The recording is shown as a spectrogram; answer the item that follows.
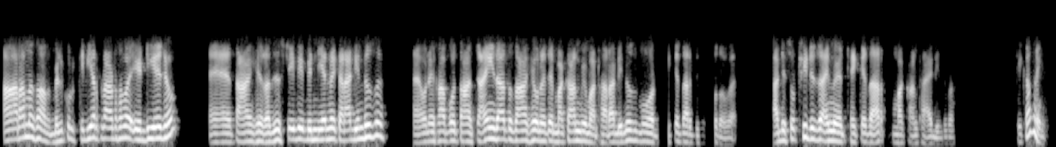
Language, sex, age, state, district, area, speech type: Sindhi, male, 60+, Rajasthan, Ajmer, urban, conversation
